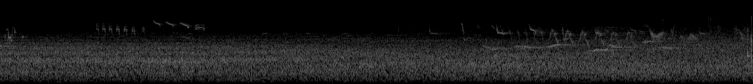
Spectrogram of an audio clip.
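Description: Outdoor ambience: a steady, even hiss, with small birds chirping a few times, high and short, around one to two seconds in and again in the last couple of seconds.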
